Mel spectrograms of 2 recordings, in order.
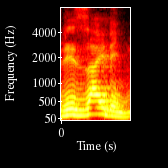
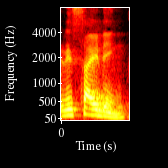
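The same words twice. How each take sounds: First: Residing said ree-ZYE-ding with a z sound; teacher models Residing with a buzzing z; correct residing. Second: Residing said ree-SYE-ding with a hissing s; the mistaken residing with a plain s sound; wrong residing. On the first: Teacher shows students the right Residing, z sound. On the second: Teacher shows students the wrong residing, s sound. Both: Shown as a demonstration. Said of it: "not residing".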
